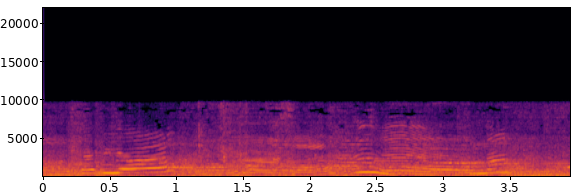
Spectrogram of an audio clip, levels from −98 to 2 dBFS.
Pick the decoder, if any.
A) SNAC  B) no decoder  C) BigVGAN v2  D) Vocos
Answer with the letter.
B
